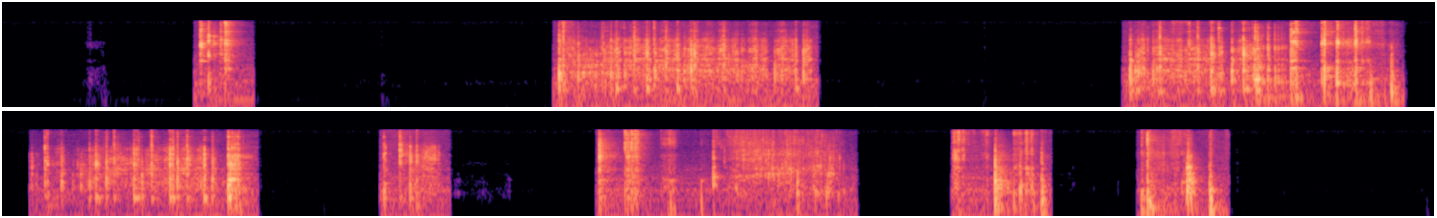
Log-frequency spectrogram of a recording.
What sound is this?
Metal Spoon Stirring Sugar into cup of coffee
Stirring Sugar
Pouring Coffee into Take Away (To Go) Cup
Snapping Lid on Coffee Cup
Suitable for barista type background sounds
